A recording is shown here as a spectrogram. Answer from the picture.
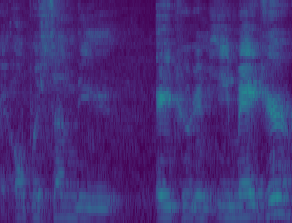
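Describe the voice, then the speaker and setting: Speech comes very slowly, with audible echo from the room. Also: man. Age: 60s. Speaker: piano teacher. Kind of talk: tutorial. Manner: casual.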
